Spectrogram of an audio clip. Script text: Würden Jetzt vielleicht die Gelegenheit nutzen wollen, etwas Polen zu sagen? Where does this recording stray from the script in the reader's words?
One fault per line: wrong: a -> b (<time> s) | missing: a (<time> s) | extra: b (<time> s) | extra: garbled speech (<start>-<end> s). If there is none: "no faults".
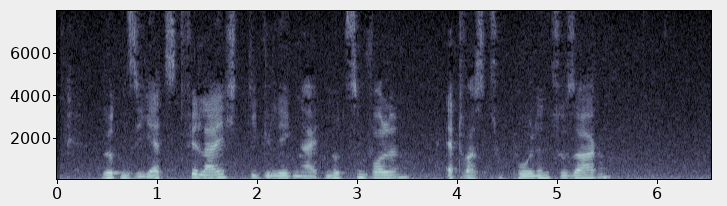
extra: Sie (0.7 s)
extra: zu (4.3 s)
